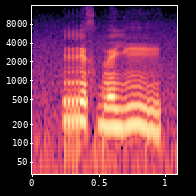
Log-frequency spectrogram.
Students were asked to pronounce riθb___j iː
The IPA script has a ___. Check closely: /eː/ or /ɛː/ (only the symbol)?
eː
